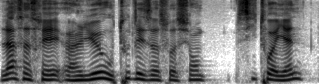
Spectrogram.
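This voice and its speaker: On a very clean recording with a silent background, this man has a dark, mellow tone. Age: 40s. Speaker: municipal election candidate. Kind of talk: radio interview. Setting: radio studio, broadcast live. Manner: halting, with many repetitions.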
